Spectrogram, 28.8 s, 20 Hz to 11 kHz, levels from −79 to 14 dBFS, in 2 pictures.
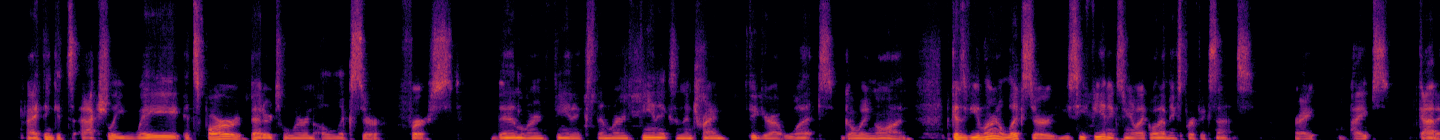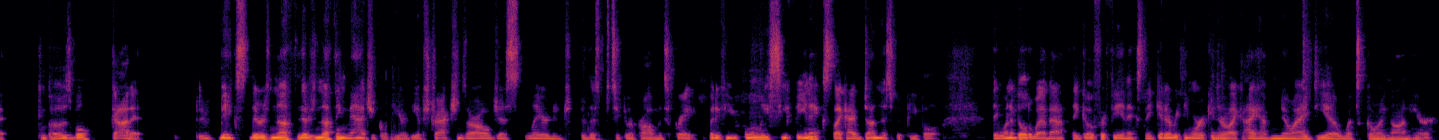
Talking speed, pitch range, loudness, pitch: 225 wpm, 100-125 Hz, -24 LUFS, 110 Hz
